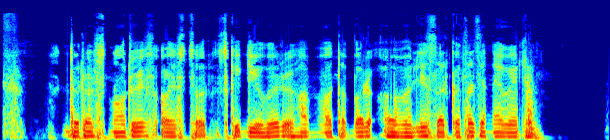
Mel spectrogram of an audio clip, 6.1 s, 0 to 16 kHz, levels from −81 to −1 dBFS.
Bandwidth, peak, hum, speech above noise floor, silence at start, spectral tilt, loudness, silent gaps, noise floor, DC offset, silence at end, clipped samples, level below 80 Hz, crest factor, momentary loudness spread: 10.5 kHz; 0 dBFS; none; 60 dB; 0.05 s; -8.5 dB/octave; -14 LUFS; none; -73 dBFS; under 0.1%; 0.65 s; under 0.1%; -30 dBFS; 14 dB; 5 LU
